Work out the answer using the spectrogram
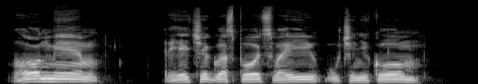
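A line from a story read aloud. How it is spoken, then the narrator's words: Low deep voice. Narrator (Russian): Низким глубоким голосом начал Флавиан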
